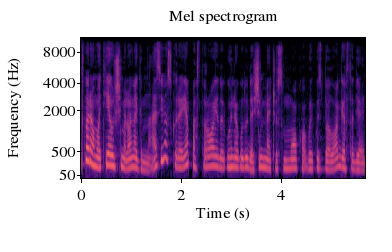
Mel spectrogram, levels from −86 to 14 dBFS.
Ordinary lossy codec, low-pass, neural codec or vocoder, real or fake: AAC, 48 kbps; 9.9 kHz; none; real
